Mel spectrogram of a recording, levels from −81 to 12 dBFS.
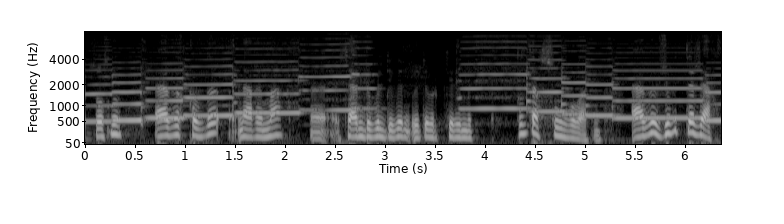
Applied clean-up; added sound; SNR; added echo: none; Wind instrument, woodwind instrument; 6 dB; none.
